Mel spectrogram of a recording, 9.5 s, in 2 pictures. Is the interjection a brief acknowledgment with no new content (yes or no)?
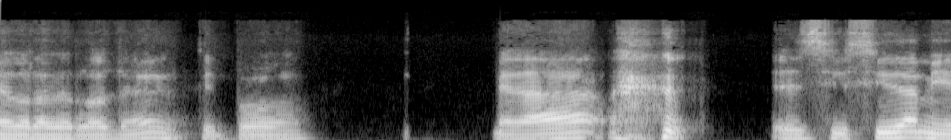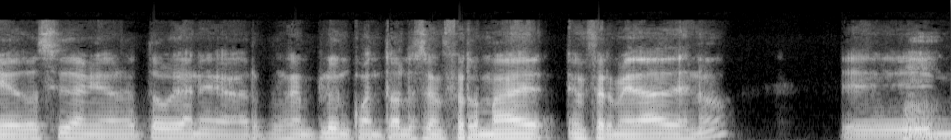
yes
